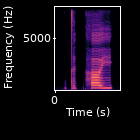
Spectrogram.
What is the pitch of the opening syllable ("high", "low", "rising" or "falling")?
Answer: low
